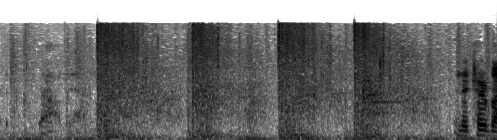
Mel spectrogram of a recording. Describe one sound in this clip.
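A pistol fires loud, sharp shots.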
